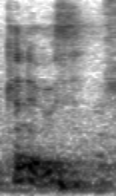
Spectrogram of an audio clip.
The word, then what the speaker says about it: Knuth: call it's like Knopf you pronounce the K right he did call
